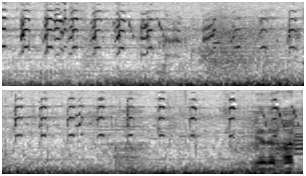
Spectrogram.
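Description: Blacksmith lapwings give sharp, metallic 'tink' notes in quick series, like a hammer striking an anvil, over heavy low rumble and a man talking.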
